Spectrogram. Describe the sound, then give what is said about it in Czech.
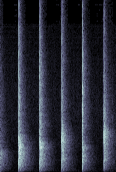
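Applause from listeners rewarding the winner of a debate, heard as five loud, crisp claps at an even, steady pace, each one sharp and quickly fading, with no voices. “Eh, ne, pojďme nechat, vážení posluchači, kdybyste teď mohli odměnit Miloše Čermáka, vítěze této debaty, potleskem společně s Ludkem Staňkem.”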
